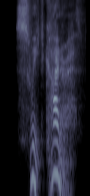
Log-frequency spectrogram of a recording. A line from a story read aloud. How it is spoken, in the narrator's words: Gaina gasped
